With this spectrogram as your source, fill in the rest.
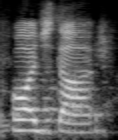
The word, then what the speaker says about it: Faujdar: Faujdar. Faujdar. Faujdar. Okay. Yeah. That was a kind of German pronunciation of Faujdar.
